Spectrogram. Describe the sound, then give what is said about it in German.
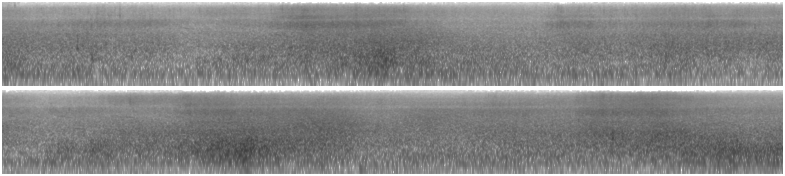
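Ocean waves wash onto a beach in slow, regular surges, each swell rising and fading every few seconds over a steady hiss of surf, with a light wind buffeting the microphone and no voices. “Der rhythmische Schlag der Wellen an den Strand lassen meine Atmung und mein Herz zur Ruhe kommen.”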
